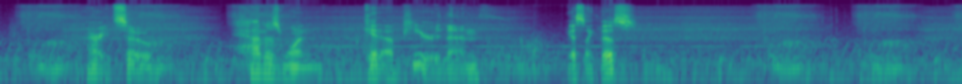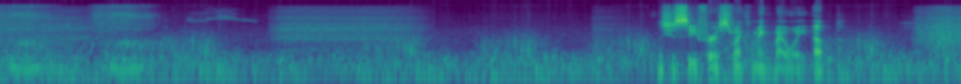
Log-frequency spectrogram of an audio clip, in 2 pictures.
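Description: Bubbles gurgle and burble underwater.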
